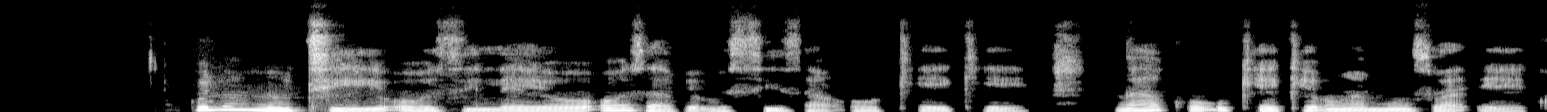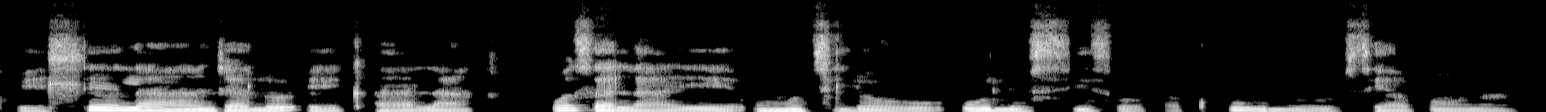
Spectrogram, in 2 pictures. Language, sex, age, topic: North Ndebele, female, 25-35, health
